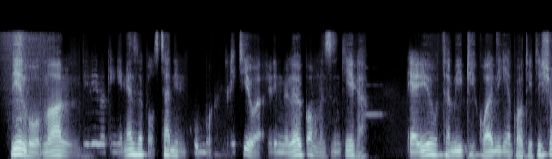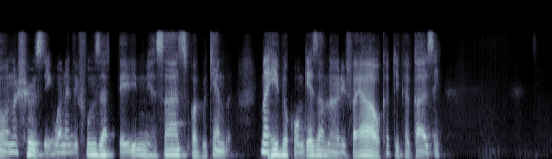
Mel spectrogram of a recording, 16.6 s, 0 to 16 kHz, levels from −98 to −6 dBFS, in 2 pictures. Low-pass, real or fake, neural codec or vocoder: 7.2 kHz; fake; codec, 16 kHz, 0.5 kbps, X-Codec, HuBERT features, trained on balanced general audio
